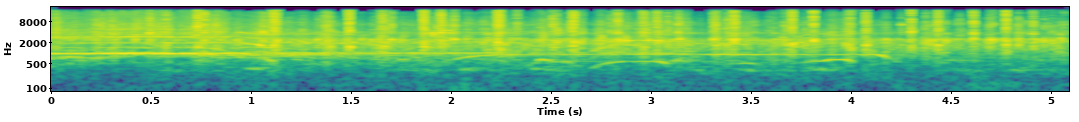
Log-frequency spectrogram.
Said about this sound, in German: Aber nein, warum klatschen wir überhaupt? Das ist unnötig.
